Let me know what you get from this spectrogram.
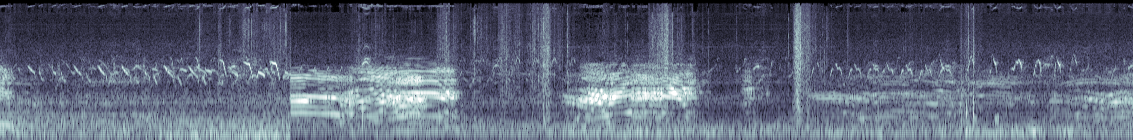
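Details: Red deer rut in Ciudad Real, captured from a hide on a DSLR: two loud, hoarse, arching bellows stand out over steady twittering from small birds, with a few sharp clicks in between.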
